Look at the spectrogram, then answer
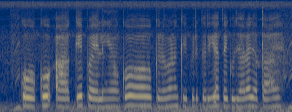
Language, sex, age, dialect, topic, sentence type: Hindi, female, 18-24, Awadhi Bundeli, agriculture, statement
